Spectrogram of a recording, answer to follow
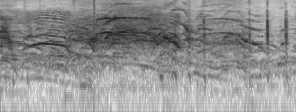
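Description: A group of children shouting and calling out at once, many high voices overlapping, loudest in the middle.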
